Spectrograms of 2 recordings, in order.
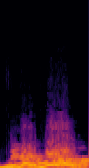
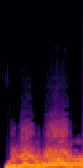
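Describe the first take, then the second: First: Will I work? said slowly, each word apart; slow teacher's model of "will I work?"; slow spelled-out model. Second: Said in the usual way. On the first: Shown as a demonstration. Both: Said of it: "auxiliary ভার্বটা আগে দিয়ে নিয়ে আসি".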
